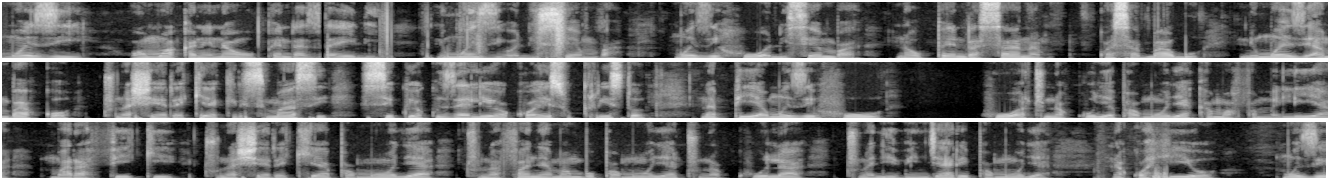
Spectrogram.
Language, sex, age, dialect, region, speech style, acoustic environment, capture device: Swahili, male, 25-34, Kenya - Mombasa, Kenya, happy; focused, nature; silence, mobile / Linux / Chrome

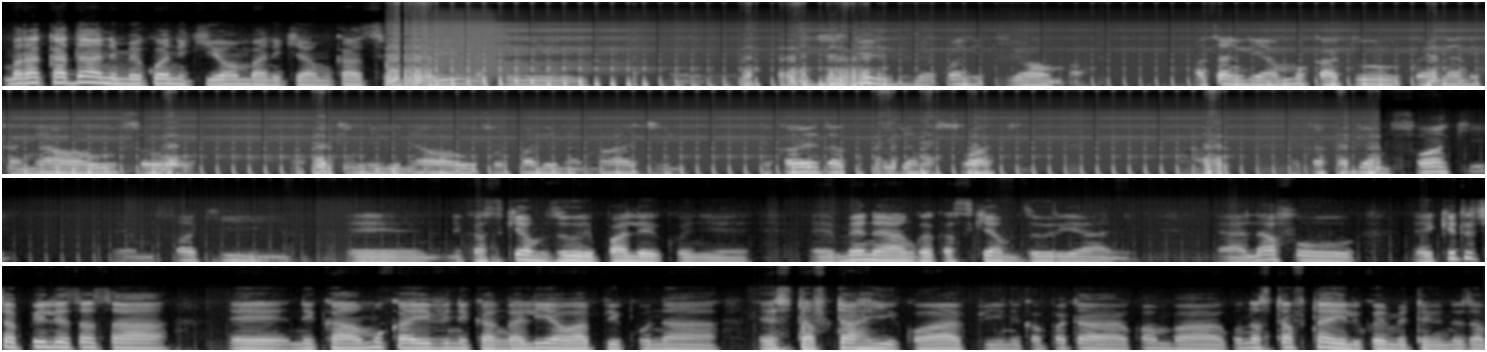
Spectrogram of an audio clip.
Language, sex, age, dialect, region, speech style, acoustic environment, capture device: Swahili, male, 25-34, Kenya - Mombasa, Kenya, happy; relaxed; focused, nature, mobile / Linux / Chrome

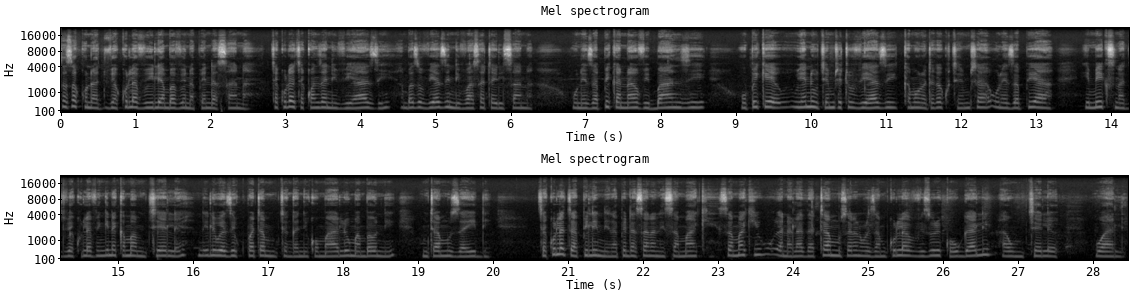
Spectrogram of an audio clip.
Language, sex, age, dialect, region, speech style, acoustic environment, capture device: Swahili, female, 25-34, Kenya - Nairobi Sheng-influenced, Kenya, relaxed; focused; excited, silence; people talking, mobile / Linux / Chrome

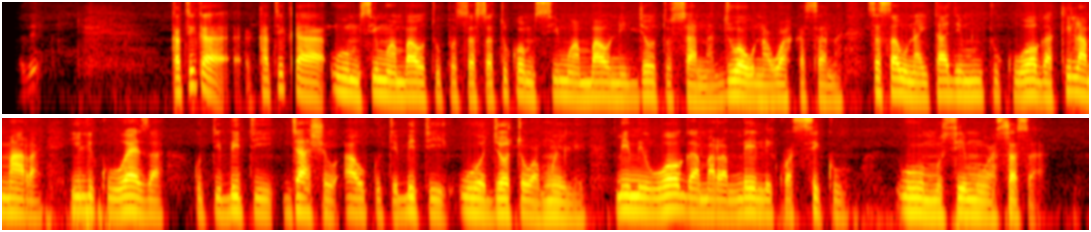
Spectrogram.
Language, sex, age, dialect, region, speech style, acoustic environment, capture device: Swahili, male, 25-34, Kenya - Nairobi Sheng-influenced, Kenya, focused, nature, mobile / Linux / Chrome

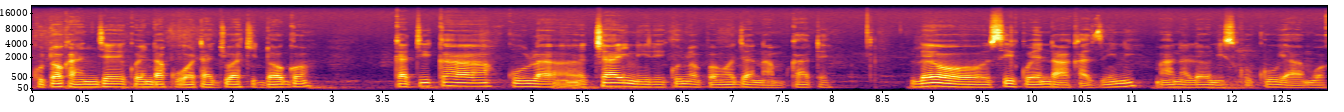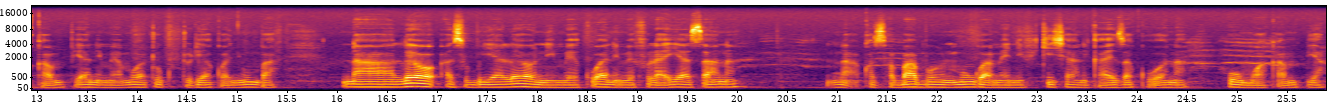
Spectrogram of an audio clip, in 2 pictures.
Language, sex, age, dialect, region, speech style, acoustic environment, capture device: Swahili, male, 25-34, Kenya - Nairobi Sheng-influenced, Kenya, relaxed; focused; excited; happy, silence, mobile / Linux / Chrome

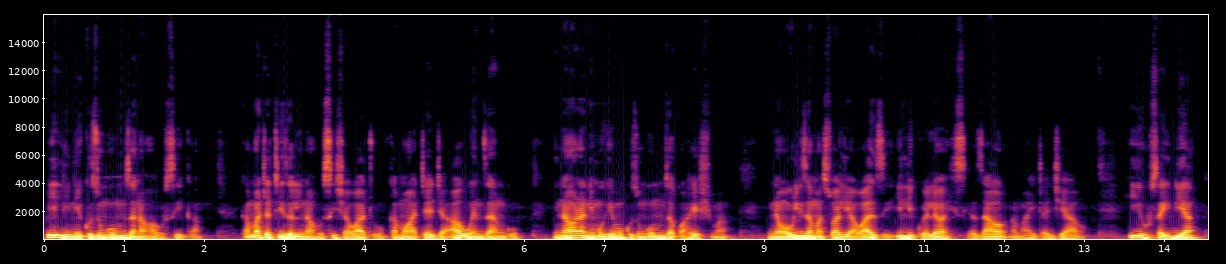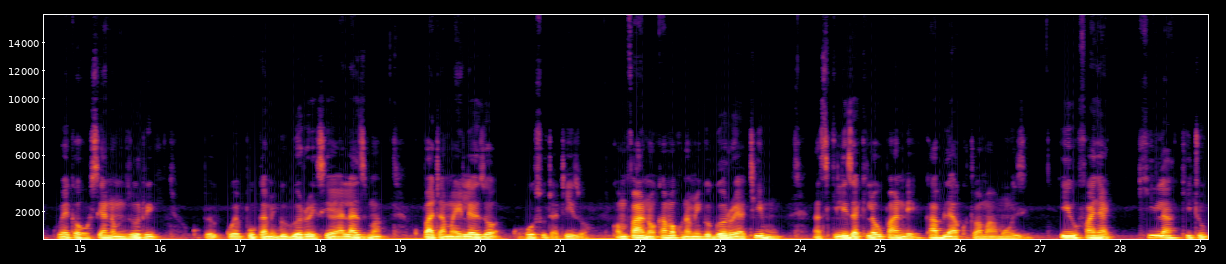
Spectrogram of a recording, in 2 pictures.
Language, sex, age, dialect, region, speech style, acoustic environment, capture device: Swahili, male, 25-34, Kenya - Nairobi Sheng-influenced, Kenya, tired; focused; excited, construction; nature; appliances, mobile / Linux / Chrome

